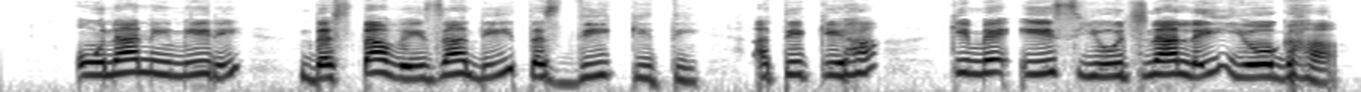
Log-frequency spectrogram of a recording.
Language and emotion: Punjabi, happy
